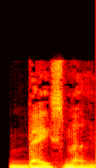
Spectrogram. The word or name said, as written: baseman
